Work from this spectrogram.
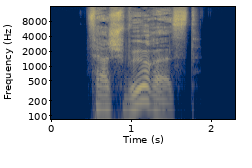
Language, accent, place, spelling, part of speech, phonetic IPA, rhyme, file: German, Germany, Berlin, verschwörest, verb, [fɛɐ̯ˈʃvøːʁəst], -øːʁəst, De-verschwörest.ogg
- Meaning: second-person singular subjunctive I of verschwören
